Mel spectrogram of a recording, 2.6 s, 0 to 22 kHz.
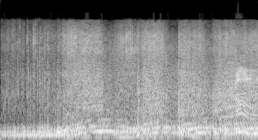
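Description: A 1996 NHRA drag racing funny car does a long burnout, its engine roaring and revving loudly and continuously throughout, with no talk.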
